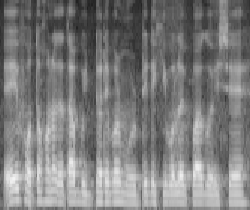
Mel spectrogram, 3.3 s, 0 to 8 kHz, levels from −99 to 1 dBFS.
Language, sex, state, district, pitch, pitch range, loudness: Assamese, male, Assam, Kamrup Metropolitan, 130 Hz, 125-140 Hz, -16 LUFS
